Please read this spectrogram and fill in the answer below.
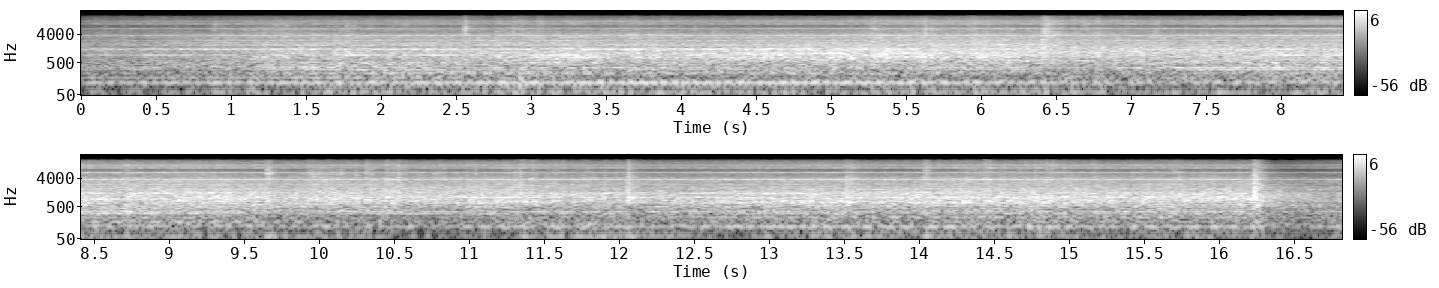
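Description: Powered roller conveyor running: a steady mechanical whir with a low hum from the drive and turning rollers as small electronic units ride along it. It stops abruptly near the end.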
